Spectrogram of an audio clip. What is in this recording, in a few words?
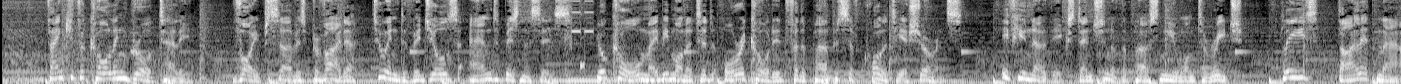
telephone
